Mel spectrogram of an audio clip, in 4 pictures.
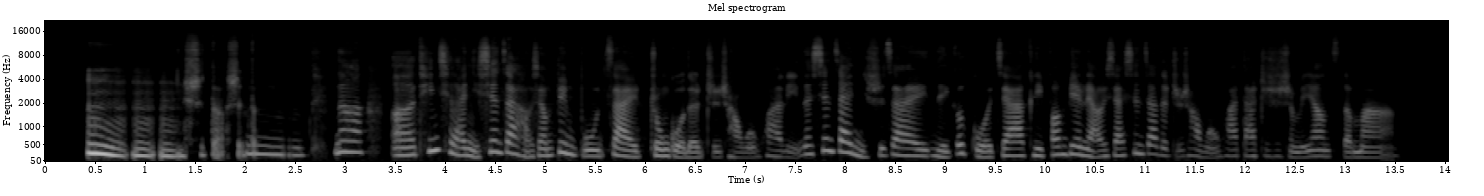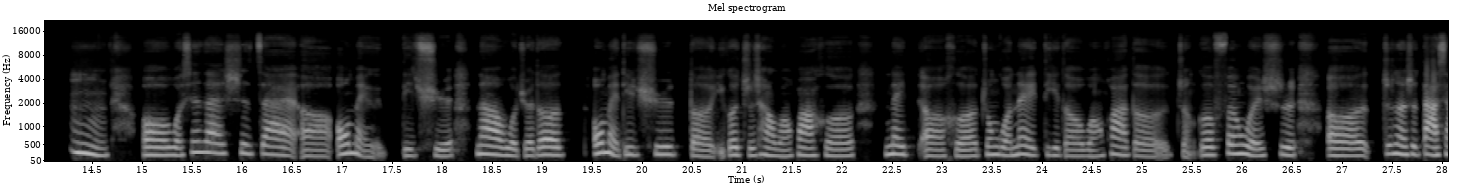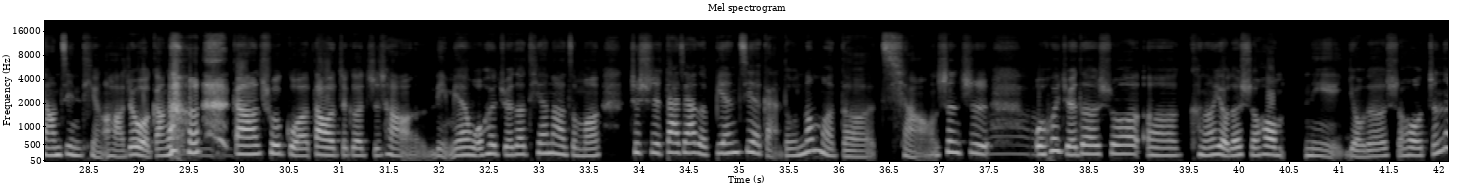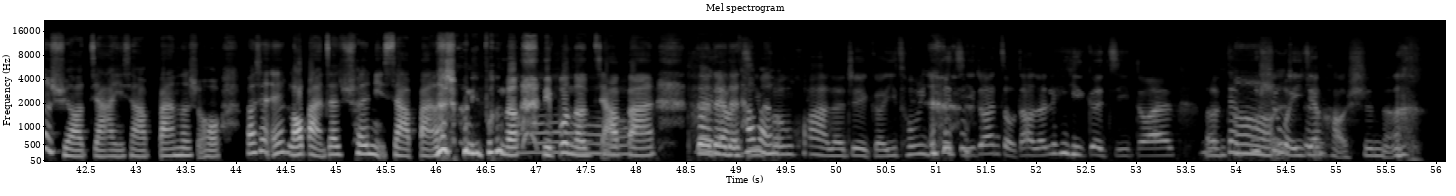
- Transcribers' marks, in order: laughing while speaking: "我刚刚"; chuckle; laughing while speaking: "下班，说：你不能 你不能加班"; other background noise; laugh; laughing while speaking: "另一个极端"; laugh
- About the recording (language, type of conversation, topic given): Chinese, podcast, 如何在工作和私生活之间划清科技使用的界限？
